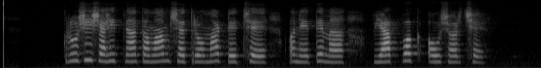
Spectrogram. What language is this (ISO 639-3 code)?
guj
